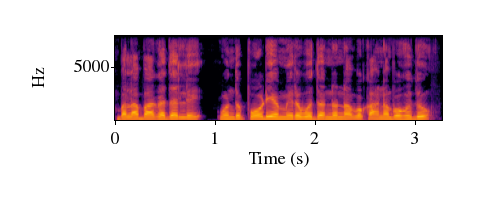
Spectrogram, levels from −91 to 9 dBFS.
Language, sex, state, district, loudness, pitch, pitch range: Kannada, male, Karnataka, Bangalore, -14 LUFS, 170 Hz, 155-180 Hz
